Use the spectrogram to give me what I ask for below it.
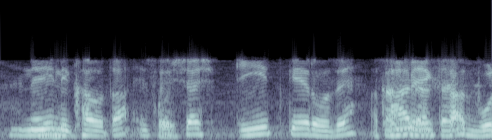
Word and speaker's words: شش عید: نسل چلتا رہتا ہے۔ تو اصل لفظ ہے شش عید۔ ٹھیک۔ تو یہ شوال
